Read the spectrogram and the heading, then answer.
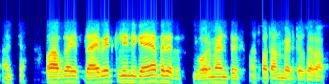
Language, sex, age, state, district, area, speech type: Hindi, male, 30-45, Rajasthan, Karauli, rural, conversation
